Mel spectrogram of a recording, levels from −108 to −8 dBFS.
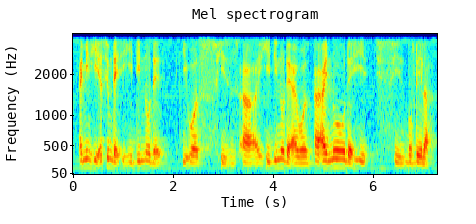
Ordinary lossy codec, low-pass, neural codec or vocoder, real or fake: none; 3.6 kHz; none; real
